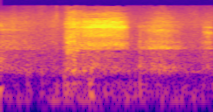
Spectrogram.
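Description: A person drawing one short breath, an airy noise lasting under a second around the middle.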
